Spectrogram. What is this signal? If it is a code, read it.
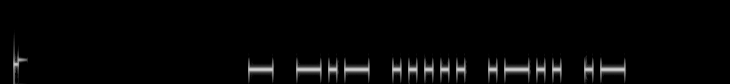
Morse code, heard as a keyed tone, about 15 wpm, 700 Hz. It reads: TK5LA
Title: DXCC-100 Call Signs - 5 Characters - 15wpm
